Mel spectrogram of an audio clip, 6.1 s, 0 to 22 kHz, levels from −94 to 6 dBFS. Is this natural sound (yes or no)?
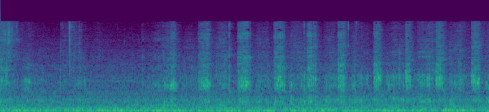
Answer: yes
